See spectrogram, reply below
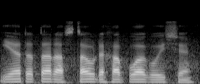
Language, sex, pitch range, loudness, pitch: Assamese, male, 110-120 Hz, -17 LUFS, 115 Hz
